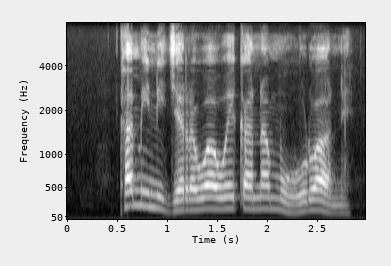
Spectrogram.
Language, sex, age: Venda, male, 25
